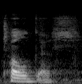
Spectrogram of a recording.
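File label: "Tolgus", English; place-names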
